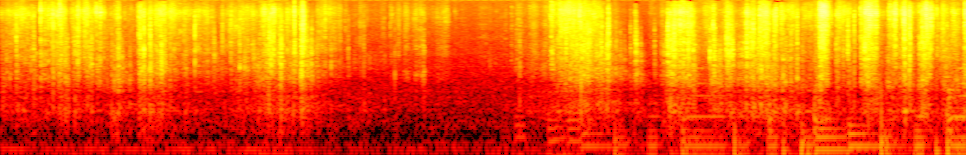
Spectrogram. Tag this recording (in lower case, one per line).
inside a small room
music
